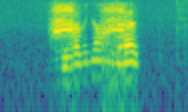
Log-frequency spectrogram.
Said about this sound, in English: I heard a quack. I heard a quack.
